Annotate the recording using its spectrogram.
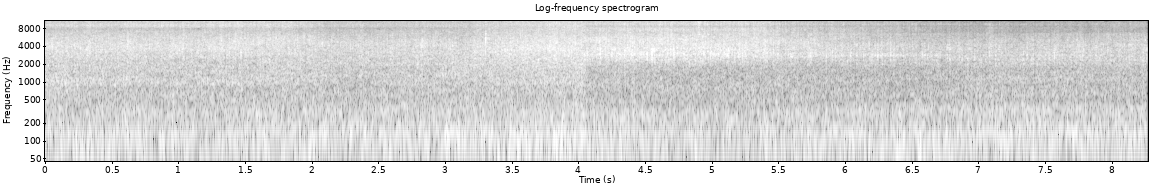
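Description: Bacon sizzles in a pan.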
